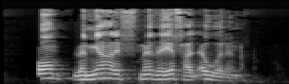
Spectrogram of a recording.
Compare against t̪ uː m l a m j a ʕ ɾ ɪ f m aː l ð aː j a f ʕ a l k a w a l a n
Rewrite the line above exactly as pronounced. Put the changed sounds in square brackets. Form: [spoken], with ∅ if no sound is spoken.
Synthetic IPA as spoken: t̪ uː m l a m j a ʕ ɾ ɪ f m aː [∅] ð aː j a f ʕ a l [ʔ] a [wː] a l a n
